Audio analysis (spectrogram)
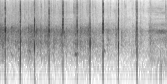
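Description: Steady applause from an audience in a conference ballroom honoring award winners, with sharp, evenly spaced claps standing out over a soft bed of clapping for a few seconds.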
